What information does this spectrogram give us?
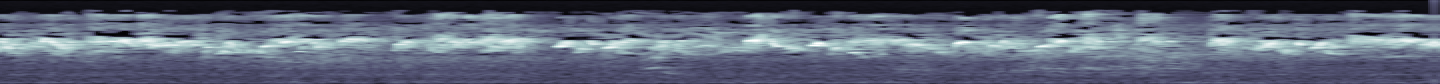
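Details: Restored caged red-whiskered bulbul, formerly quitting fights, now performing well on a competition rack. It gives a long run of quick, lilting whistled phrases, repeated in bursts with brief gaps over about nine seconds.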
